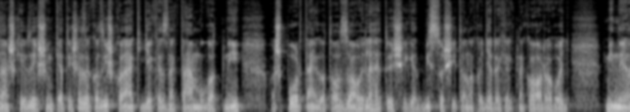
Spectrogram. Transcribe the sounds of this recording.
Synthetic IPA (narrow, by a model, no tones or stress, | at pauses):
a̰ːʃkḛːbzeːʃyŋkɛt̪eːʃɛzɛkɒziʃko̞laːkiɟɛkɛznɛk̚t̪aːmo̞ɡɒt̪niɒʃpo̞rt̪aːɡɒt̪ɒzːɒlɦo̞ɟlɛɦɛt̪øːʃeːɡɛd̪̚bist̪oʃiːt̪ɒnɒkɒɟɛɾɛkɛknɛkɒ̰rːɒɦo̞ɟminːeː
